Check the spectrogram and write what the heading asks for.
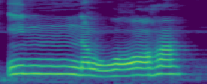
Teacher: نون مشدد ادا کیا اور اللہ کو موٹا پڑھا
